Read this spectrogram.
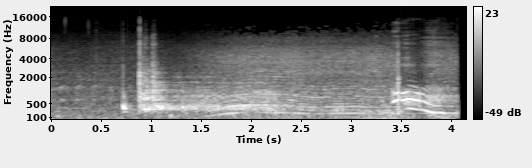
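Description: A golf ball rolls across artificial turf.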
